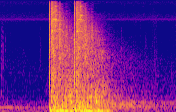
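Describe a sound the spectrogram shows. A handgun fires two loud shots that echo briefly.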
